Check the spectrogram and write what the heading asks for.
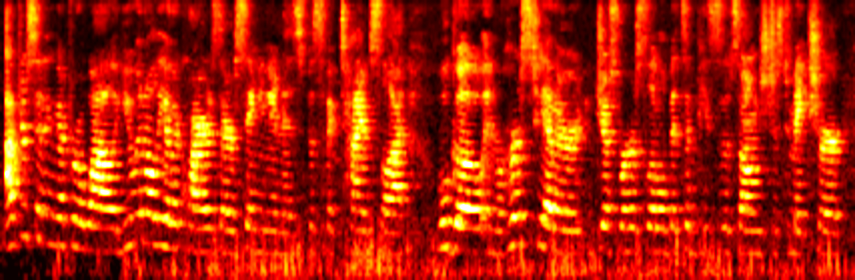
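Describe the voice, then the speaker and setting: A teenage girl vlogger telling a story in a gushing, excitable way, full of fillers. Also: medium pitch, fast talker, few pauses. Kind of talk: casual storytelling. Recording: echoey room, far from mic, noisy.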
